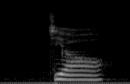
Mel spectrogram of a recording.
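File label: "jiao", Chinese, first tone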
